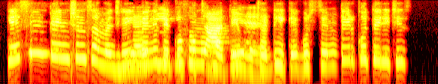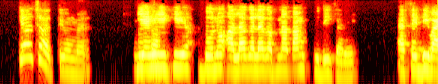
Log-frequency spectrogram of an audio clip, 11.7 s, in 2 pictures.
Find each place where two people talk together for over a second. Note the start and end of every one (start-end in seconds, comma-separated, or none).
1.7-3.5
